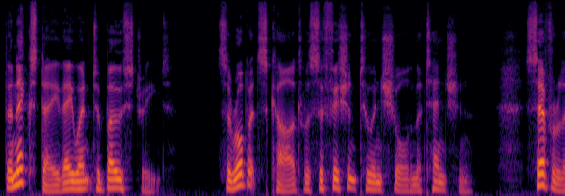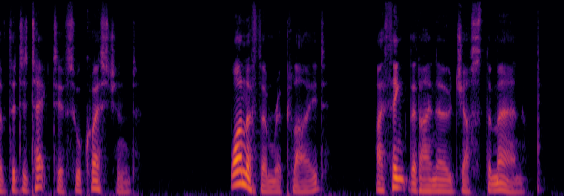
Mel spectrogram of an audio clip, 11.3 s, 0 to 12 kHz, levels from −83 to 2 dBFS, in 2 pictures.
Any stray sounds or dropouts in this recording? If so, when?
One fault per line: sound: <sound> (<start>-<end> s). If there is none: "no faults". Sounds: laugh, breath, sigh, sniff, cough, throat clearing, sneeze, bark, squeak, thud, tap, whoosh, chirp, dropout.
sound: tap (11.0-11.1 s)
